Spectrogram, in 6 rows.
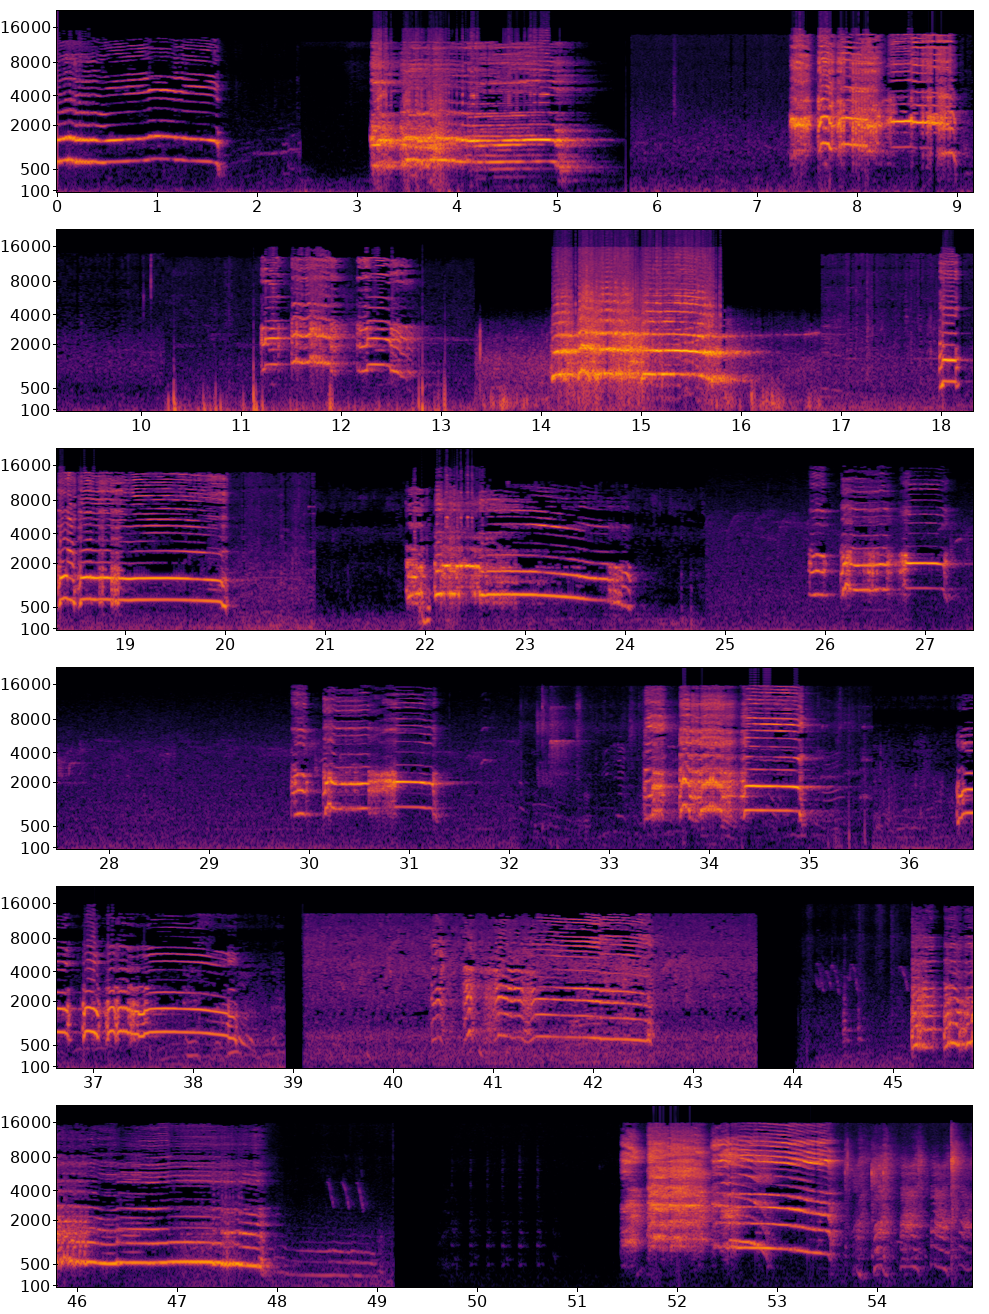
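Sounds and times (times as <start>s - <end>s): roosters crowing: 0.0s - 2.4s, 3.1s - 5.7s, 7.3s - 9.2s, 11.2s - 13.0s, 14.1s - 16.3s, 17.9s - 20.4s, 21.8s - 24.2s, 25.8s - 27.8s, 29.7s - 31.8s, 33.3s - 35.6s, 36.4s - 38.7s, 40.3s - 42.8s, 45.1s - 49.2s, 51.4s - 54.9s.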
